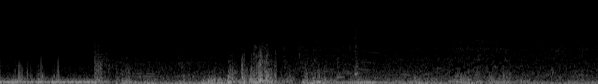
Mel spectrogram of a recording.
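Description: Waves splash against a boat's hull.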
